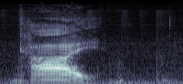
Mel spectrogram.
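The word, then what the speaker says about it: חי: But it's not a Y sound, it's an I sound. Strong's H2416. Kai or Kai. Kai is really how you say it.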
